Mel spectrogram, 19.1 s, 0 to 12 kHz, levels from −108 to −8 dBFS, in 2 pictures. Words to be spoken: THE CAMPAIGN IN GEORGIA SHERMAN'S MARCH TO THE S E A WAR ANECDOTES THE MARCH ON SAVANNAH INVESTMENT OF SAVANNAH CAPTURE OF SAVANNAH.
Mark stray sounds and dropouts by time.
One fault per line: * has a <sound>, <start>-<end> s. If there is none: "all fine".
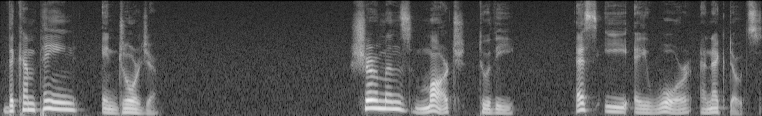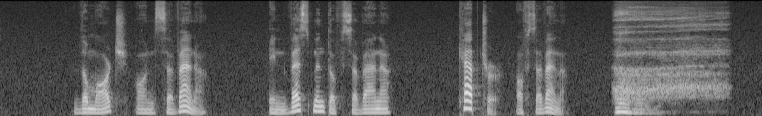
* has a sigh, 17.2-18.7 s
